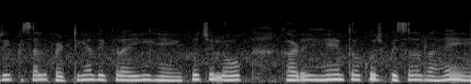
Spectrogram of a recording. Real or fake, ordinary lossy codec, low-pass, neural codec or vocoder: real; none; 7.2 kHz; none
